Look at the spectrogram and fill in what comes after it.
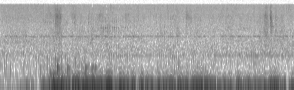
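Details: Pet cat on a bed at home while its owner changes the sheets, one of two cats that play and fight there; a low, pulsing rumble of purring begins after a second of quiet, with soft rustles and thumps of bedding.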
